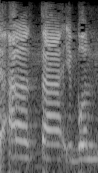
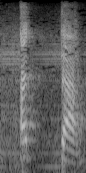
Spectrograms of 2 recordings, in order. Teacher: Lam ini adalah lam syamsi. Mudghamah fit ta. Dimasukkan dia ke dalam ta. Jadinya lam itu tidak ada. · Shown in: second take · At-ta. Tetapi di ta kita tasdidkan at-ta.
